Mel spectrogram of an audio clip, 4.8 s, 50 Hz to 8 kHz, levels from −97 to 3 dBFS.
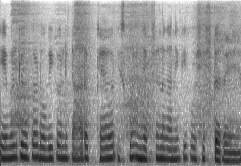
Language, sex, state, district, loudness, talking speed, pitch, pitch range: Hindi, female, Haryana, Rohtak, -18 LUFS, 210 wpm, 190 Hz, 180-200 Hz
